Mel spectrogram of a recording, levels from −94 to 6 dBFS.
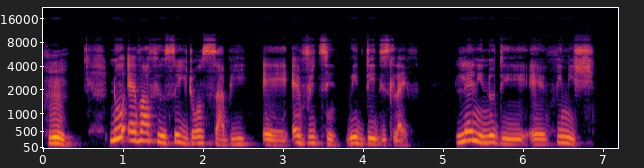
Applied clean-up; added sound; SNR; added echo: none; none; none; none.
